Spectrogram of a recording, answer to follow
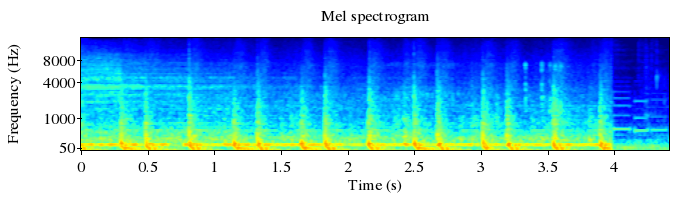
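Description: Music with a busy drum-kit beat of kick, snare and cymbals over a steady held bass note; it cuts off suddenly at the end.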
